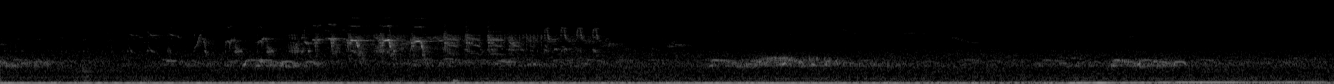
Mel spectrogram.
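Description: Small birds chirping and singing: warbling calls come and go, with a run of quick high trills from about two seconds in, over a low steady hum.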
